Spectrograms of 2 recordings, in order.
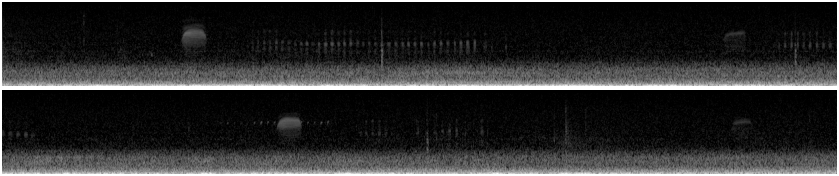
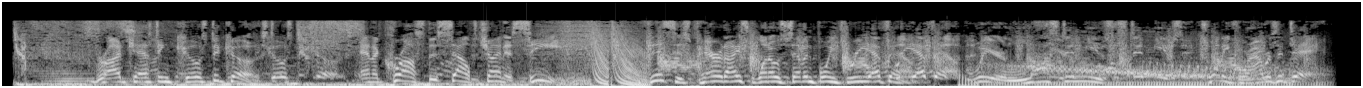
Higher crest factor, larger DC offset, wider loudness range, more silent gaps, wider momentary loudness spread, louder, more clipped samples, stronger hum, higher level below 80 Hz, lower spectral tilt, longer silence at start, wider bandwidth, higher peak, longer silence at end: about the same, 14 dB vs 10 dB; neither; about the same, 1 LU vs 2 LU; neither; about the same, 2 LU vs 4 LU; second, -26 LUFS vs -10 LUFS; neither; neither; about the same, -18 dBFS vs -20 dBFS; first, -8 dB/octave vs -4 dB/octave; about the same, 0 s vs 0.1 s; second, 5.2 kHz vs 9.2 kHz; about the same, 0 dBFS vs 0 dBFS; second, 0 s vs 0.3 s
